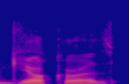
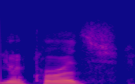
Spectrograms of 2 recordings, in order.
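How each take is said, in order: First: The first G sound is pronounced. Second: The first G sound is silent. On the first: This is the speaker's own way of saying it. "I say Gyökeres" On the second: This is how many other people say it. "a lot of people obviously say it Gyökeres"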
